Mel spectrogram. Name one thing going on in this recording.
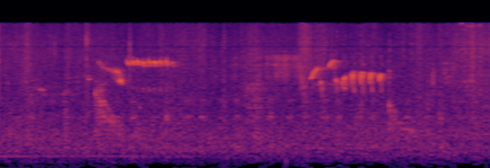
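Puppies whimper and squeal in high-pitched bursts.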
